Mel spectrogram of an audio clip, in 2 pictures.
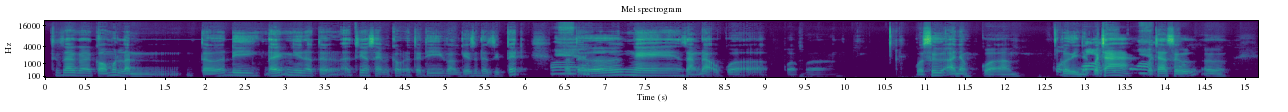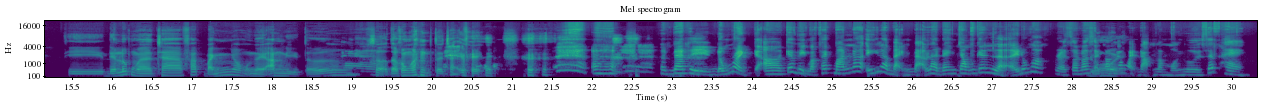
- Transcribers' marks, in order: tapping; static; distorted speech; tsk; unintelligible speech; other background noise; laugh; laughing while speaking: "không ăn"; chuckle; laughing while speaking: "về"; laugh
- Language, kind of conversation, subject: Vietnamese, unstructured, Bạn cảm thấy thế nào khi đi chùa hoặc nhà thờ cùng gia đình?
